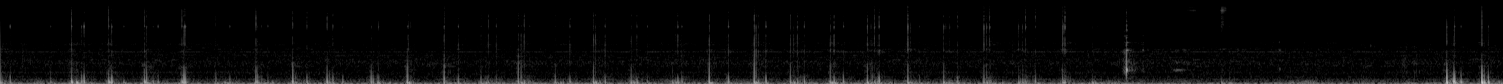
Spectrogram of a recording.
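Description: A small glass jar candle filled with solid yellow wax, with a metal screw lid, is held in one or both hands close to the mic. Fingertips and short nails tap on the glass sides and the lid rim. The result is a quick, irregular stream of short, sharp clicks with soft low thumps and almost no ring.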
